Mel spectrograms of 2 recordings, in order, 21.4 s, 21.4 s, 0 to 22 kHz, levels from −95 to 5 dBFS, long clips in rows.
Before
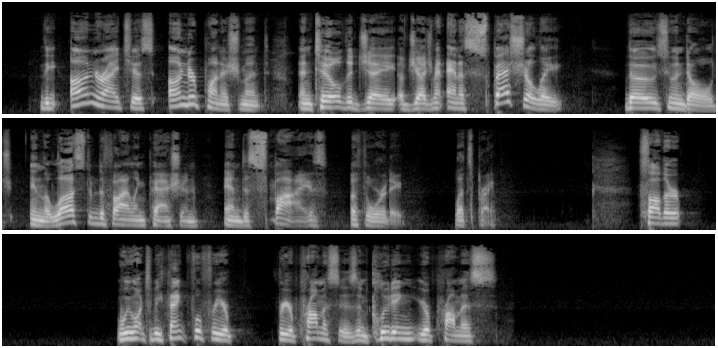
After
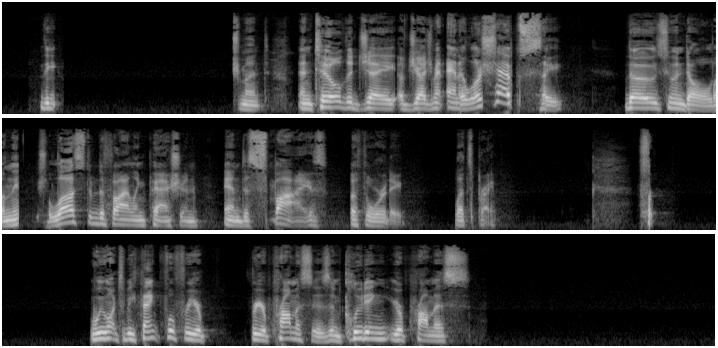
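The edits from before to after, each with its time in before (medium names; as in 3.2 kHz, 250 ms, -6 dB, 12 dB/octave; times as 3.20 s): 0.61–2.31 s: room tone
4.58–5.43 s: reverse
7.11–7.61 s: reverse
13.61–13.88 s: delete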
